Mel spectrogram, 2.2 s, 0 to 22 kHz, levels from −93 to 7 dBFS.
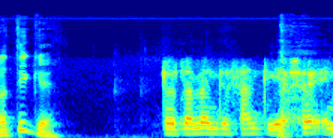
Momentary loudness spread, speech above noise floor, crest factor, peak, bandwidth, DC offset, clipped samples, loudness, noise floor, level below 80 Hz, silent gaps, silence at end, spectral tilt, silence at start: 10 LU; 38 dB; 16 dB; -10 dBFS; 14.5 kHz; under 0.1%; under 0.1%; -27 LUFS; -64 dBFS; -50 dBFS; none; 0 s; -6 dB/octave; 0 s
